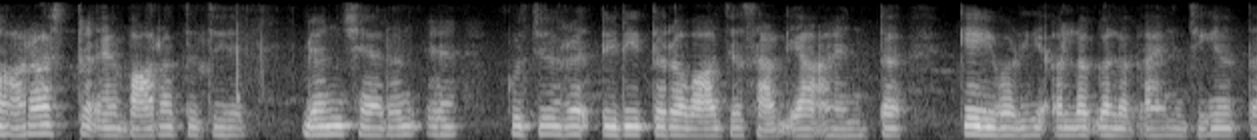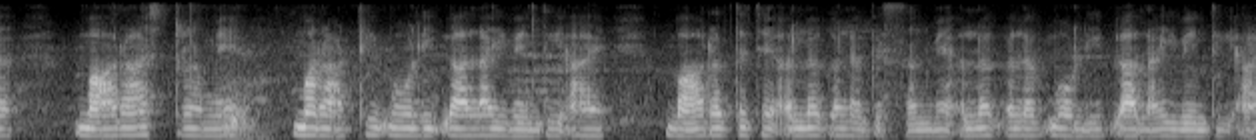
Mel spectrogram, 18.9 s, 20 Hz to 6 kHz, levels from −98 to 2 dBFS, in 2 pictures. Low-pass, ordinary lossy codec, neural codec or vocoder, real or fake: 5.4 kHz; AAC, 48 kbps; vocoder, 44.1 kHz, 80 mel bands, Vocos; fake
